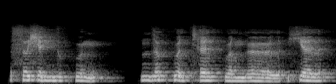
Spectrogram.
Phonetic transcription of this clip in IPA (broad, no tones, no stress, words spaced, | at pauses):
sɤɕɐj ŋɡəkʷʰœŋ | ndɐkʷʰal cʰɛlkʷʰɑlŋɡœːl | çɛl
